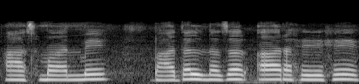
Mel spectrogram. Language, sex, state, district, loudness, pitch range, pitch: Hindi, female, Madhya Pradesh, Bhopal, -14 LUFS, 215-230 Hz, 220 Hz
